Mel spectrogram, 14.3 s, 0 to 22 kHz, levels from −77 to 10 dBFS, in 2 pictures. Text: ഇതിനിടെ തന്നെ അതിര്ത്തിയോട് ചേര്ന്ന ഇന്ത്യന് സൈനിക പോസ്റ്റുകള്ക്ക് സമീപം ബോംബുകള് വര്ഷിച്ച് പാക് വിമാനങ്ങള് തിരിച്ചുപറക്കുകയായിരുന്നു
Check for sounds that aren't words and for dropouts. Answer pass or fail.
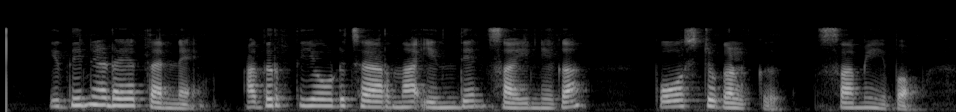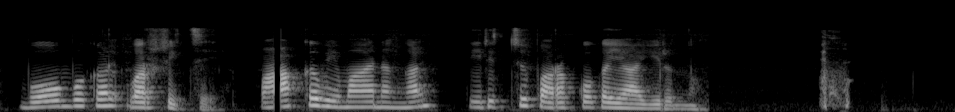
fail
